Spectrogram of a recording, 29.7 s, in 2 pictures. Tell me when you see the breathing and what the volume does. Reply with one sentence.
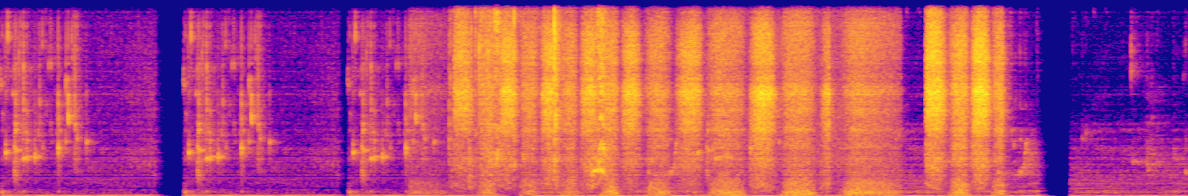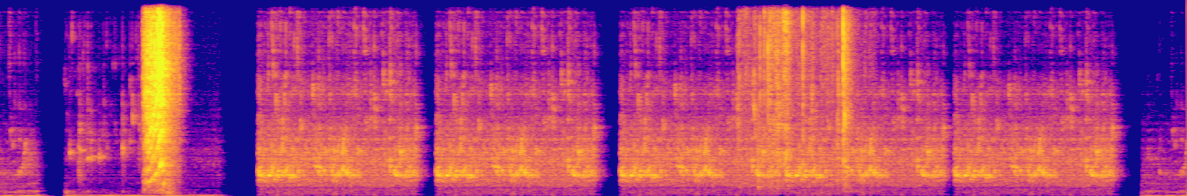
The breathing can be heard from 5.1 to 12.6 s, getting louder.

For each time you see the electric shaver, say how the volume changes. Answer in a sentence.
The electric shaver can't be heard in this clip.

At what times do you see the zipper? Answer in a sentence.
The zipper can be heard from 5.6 to 7.6 s, from 16.6 to 17.1 s and from 24.1 to 25.6 s.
